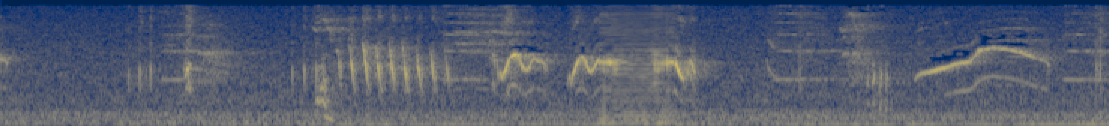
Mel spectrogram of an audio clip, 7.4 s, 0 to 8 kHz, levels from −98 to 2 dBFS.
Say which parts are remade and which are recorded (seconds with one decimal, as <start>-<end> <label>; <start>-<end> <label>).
0.0-4.0 recorded; 4.0-4.5 remade; 4.5-7.4 recorded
